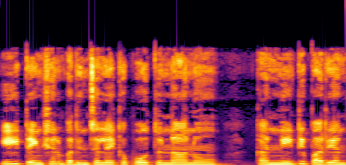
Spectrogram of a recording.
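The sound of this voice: The speaker reads in an unforced reading voice.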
